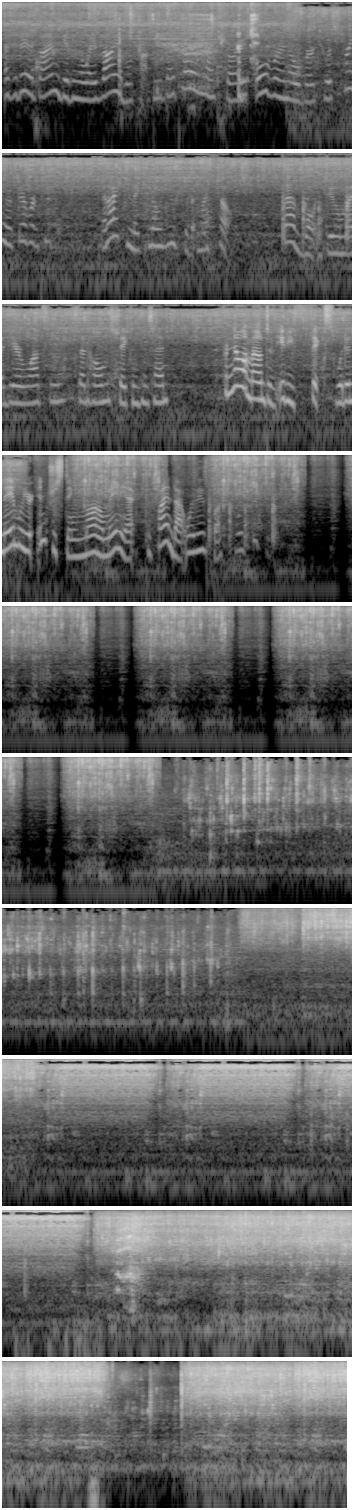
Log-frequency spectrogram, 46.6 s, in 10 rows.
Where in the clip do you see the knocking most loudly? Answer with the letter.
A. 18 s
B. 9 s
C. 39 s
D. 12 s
B.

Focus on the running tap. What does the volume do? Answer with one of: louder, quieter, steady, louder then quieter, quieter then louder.
louder.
